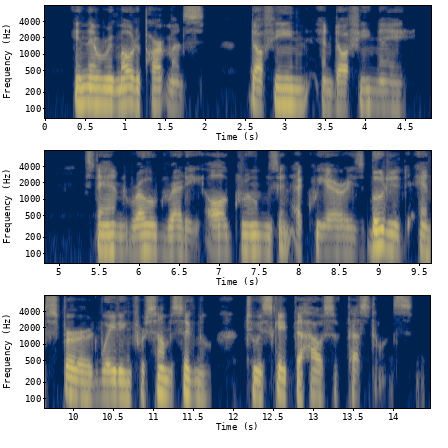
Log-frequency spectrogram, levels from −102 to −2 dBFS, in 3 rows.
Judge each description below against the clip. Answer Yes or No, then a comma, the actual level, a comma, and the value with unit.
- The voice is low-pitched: Yes, low, 110 Hz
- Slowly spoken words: Yes, slow, 110 wpm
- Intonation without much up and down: Yes, narrow, 2.1 semitones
